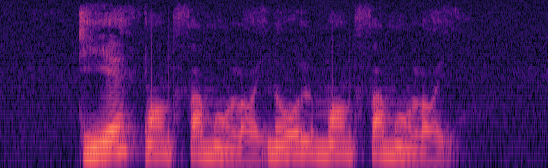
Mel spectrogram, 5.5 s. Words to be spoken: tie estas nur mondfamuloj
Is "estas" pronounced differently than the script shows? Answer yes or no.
yes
